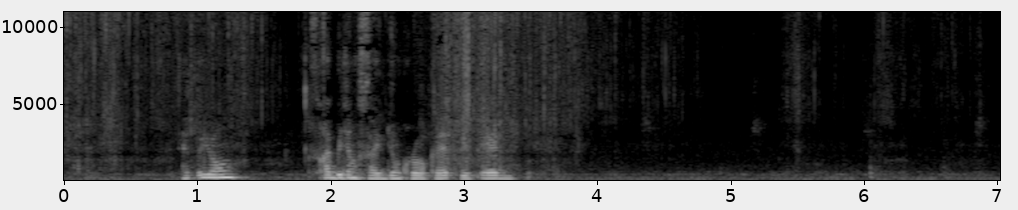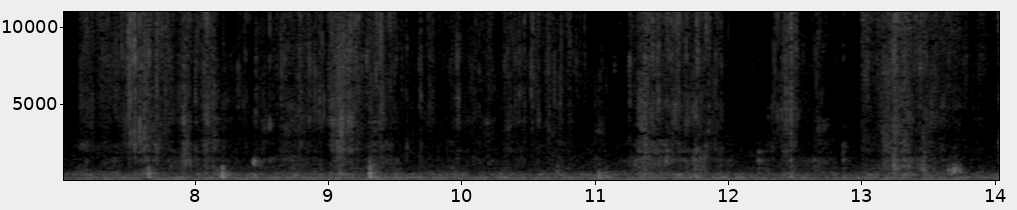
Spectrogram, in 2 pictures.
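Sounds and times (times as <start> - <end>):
plastic gloves crinkling: 0.0 - 14.0
chewing soft bread: 3.4 - 14.0.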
